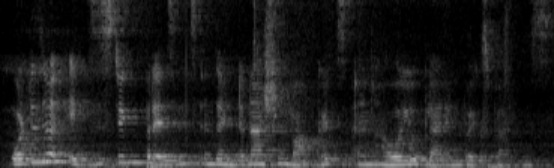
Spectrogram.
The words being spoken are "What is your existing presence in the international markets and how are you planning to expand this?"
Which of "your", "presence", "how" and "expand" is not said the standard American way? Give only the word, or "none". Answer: expand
